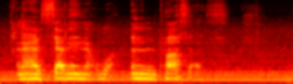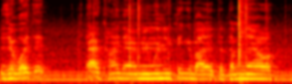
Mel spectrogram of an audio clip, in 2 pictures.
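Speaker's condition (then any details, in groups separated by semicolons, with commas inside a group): Cerebral palsy; affects legs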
